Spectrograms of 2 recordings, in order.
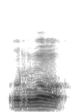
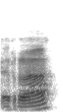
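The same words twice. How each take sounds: First: The sound is heavy, with rounded lips. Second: The sound is light, with flat unrounded lips. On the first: The speaker calls it right. "We're going to get that roundness uh, of the mouth" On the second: The speaker calls it wrong. "we're not going to say Ra"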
